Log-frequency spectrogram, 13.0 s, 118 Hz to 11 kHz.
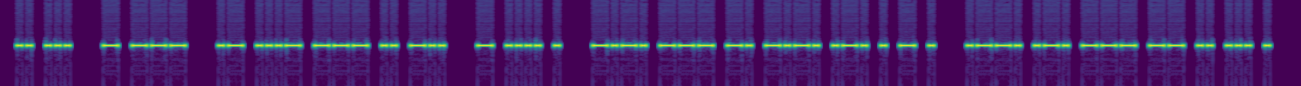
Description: Morse code, heard as a keyed tone, about 25 wpm, 1000 Hz. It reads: IS TO AVOID THE CONCRETE PROMISE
